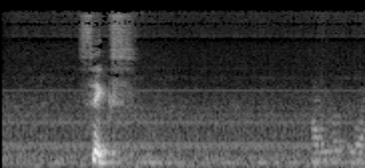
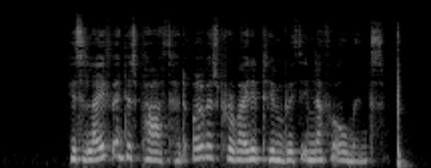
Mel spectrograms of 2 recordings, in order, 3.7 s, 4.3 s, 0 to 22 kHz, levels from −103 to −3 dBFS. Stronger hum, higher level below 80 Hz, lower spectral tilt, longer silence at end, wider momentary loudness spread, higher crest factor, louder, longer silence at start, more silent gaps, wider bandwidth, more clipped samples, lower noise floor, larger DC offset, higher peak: neither; first, -60 dBFS vs -76 dBFS; about the same, -6 dB/octave vs -6 dB/octave; second, 0.05 s vs 0.25 s; first, 28 LU vs 10 LU; first, 24 dB vs 18 dB; first, -22 LUFS vs -47 LUFS; first, 0.85 s vs 0.7 s; neither; first, 16.5 kHz vs 14 kHz; neither; second, -53 dBFS vs under -90 dBFS; neither; first, -4 dBFS vs -30 dBFS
